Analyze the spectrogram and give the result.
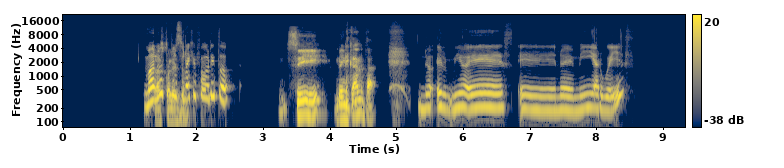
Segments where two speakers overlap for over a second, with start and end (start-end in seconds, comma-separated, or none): none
